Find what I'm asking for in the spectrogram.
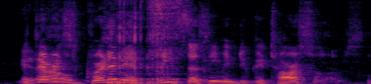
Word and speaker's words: Van Fleet: Am I saying that right? – I actually think they might be. – Is that the name of the band, Greta Van Fleet? – Van Fleet, yes.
